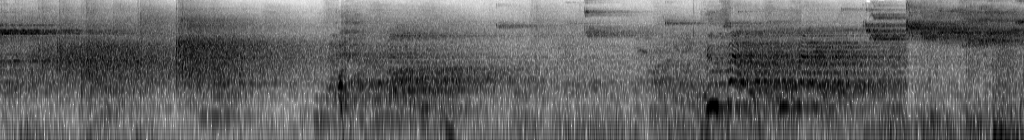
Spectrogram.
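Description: Basketball game in a gym: a basketball bouncing on the hardwood a few times, sneakers squeaking sharply on the floor, and players calling out to each other.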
